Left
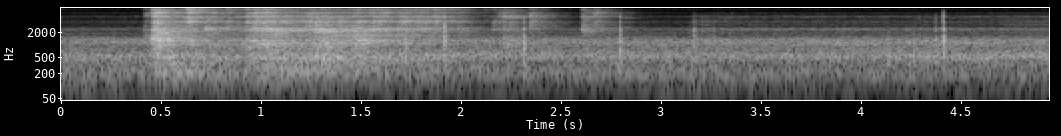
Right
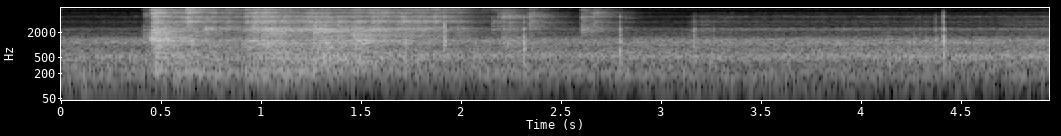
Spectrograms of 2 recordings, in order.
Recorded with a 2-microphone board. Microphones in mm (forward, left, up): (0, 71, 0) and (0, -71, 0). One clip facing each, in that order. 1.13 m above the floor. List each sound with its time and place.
0.4 s crushing: 75° right (ahead or behind), 1.6 m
